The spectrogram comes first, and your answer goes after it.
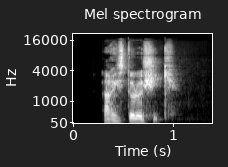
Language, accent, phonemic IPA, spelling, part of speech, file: French, France, /a.ʁis.tɔ.lɔ.ʃik/, aristolochique, adjective, LL-Q150 (fra)-aristolochique.wav
- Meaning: aristolochic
